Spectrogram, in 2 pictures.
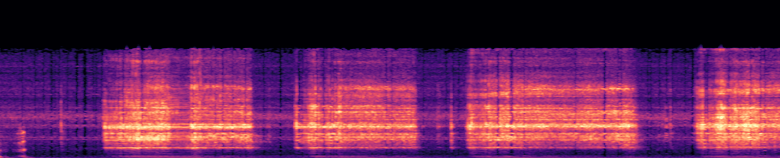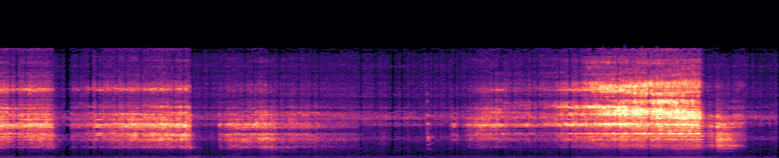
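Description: Wood lathe running with a steady hum while a hand-held turning gouge cuts a small spinning wooden blank held in a chuck. The cuts come in about seven passes of one to three seconds each, with short pauses between them.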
